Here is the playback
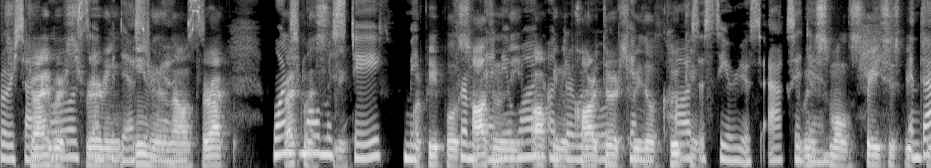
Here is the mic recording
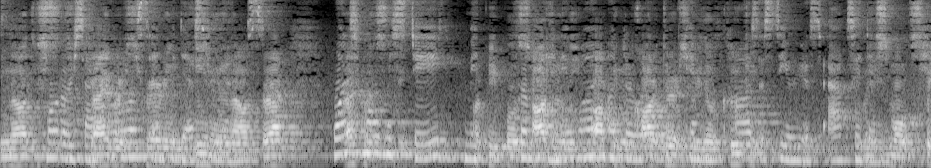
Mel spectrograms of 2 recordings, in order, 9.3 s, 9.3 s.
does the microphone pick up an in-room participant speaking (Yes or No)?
No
